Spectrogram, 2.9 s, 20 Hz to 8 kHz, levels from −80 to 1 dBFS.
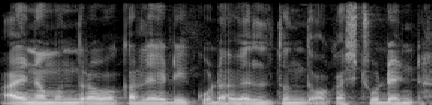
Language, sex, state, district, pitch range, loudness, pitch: Telugu, male, Andhra Pradesh, Sri Satya Sai, 115-125 Hz, -18 LUFS, 120 Hz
